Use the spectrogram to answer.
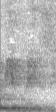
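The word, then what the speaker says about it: de Vries: दूसरे डीब्रिज साहब थे हॉलैंड, ह्यूगो डी व्रीज, ह्यूगो से एच से याद रखना, इन्होंने काम किया प्रिमरोज पे, प्रिमरोज पर प्रयोग।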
